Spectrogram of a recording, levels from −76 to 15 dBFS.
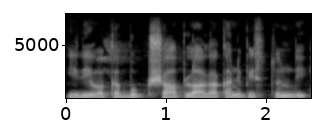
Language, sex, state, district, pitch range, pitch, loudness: Telugu, male, Telangana, Mahabubabad, 120-125 Hz, 125 Hz, -17 LUFS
